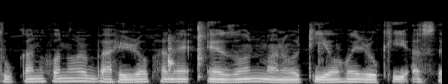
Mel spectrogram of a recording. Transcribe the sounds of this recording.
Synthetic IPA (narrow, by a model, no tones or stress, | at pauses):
dukankʰɔnɔɹbaɦiɹɔpʰalɛɛzɔnmanutʰijɔɦɔjɹokʰiasɛ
